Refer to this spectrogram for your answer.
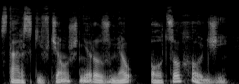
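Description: A man reading a novel aloud as an audiobook narrator, with an expressive, lively delivery. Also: low voice, moderate pace, creaky, breathy edge, no echo, studio quality. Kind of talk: scripted narration.

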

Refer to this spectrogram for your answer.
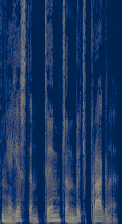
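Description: A man's voice: mid-range voice, takes it slowly, vocal fry, dry recording, studio quality. A man voicing a whiny, self-pitying older widow who complains through tears in a plaintive, sobbing manner.

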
